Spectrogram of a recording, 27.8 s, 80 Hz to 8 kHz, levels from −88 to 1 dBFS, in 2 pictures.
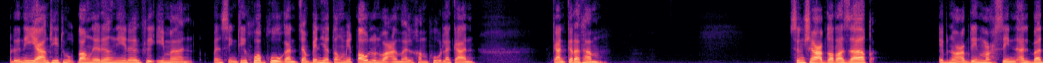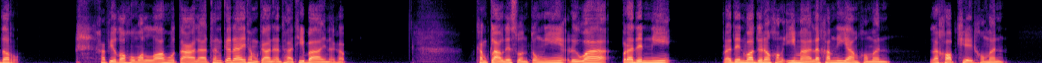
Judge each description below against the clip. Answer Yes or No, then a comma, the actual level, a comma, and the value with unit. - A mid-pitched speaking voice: Yes, medium, 175 Hz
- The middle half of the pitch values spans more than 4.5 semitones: No, average, 3.4 semitones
